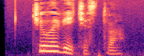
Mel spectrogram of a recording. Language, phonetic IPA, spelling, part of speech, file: Russian, [t͡ɕɪɫɐˈvʲet͡ɕɪstvə], человечество, noun, Ru-человечество.ogg
- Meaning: humanity, humankind, mankind (human beings as a group)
